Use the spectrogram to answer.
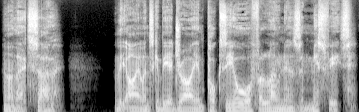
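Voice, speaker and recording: An actor playing a gruff, wry, loyal blue-skinned pirate shiphunter in a video game, with a husky voice and archaic, swaggering nautical dialect. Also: male voice, low-pitched, fairly even intonation, moderate pace, fairly bright tone, no room sound, clean studio sound. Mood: frank, prickly. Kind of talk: video game character voice lines.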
